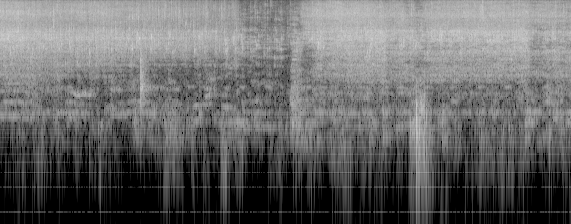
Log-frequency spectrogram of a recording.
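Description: Thin-sliced bitter gourd shallow-frying in hot oil in a non-stick kadai: a steady sizzle that dips about five seconds in and comes back, with a short knock of the spatula against the pan about eight seconds in.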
